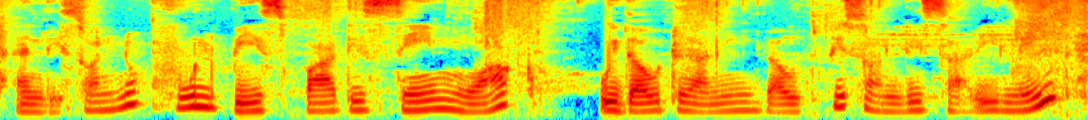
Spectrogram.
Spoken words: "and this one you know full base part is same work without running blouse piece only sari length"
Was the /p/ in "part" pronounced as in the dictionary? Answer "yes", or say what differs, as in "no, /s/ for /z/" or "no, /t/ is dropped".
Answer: yes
